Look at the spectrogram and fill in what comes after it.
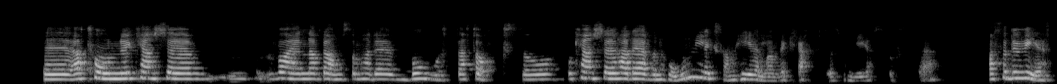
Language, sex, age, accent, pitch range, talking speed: Swedish, female, 30-49, native, 220-260 Hz, 145 wpm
